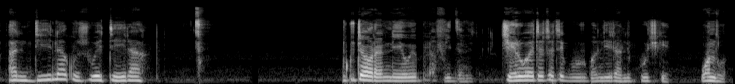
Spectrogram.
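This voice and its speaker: A man acts out an aggrieved young cartoon rapper with a Zimbabwean accent. He swaggers in a husky, slightly high voice and talks quickly, full of boast and protest. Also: a little mellow, dry recording. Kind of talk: cartoon parody press statement.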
